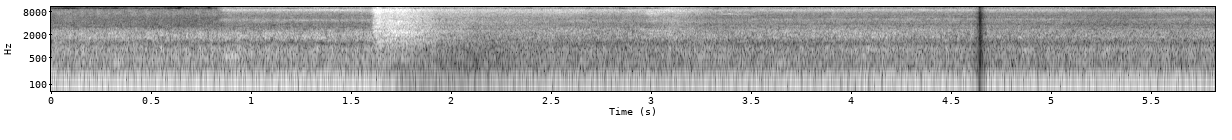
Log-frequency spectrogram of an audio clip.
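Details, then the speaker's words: 1987 GMC General truck converted to RV, at idle: low, steady diesel with constant loud hiss of escaping air, pressure stuck at 90 to 94 psi; front drive-axle air brake relay valve leaking. "You can hear how bad that leak is. In fact, at idle, I couldn't get the truck to maintain over 100 pounds of pressure. It was actually staying in that 90 to 94 pounds, which is definitely too low."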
